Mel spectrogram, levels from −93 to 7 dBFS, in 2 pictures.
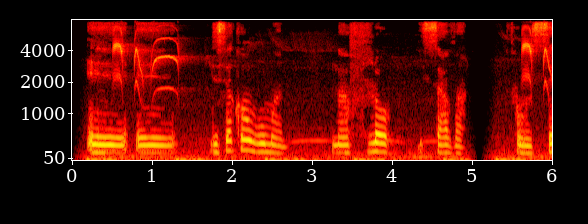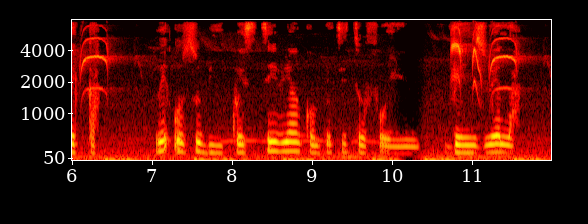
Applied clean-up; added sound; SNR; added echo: none; Bird; 9 dB; none.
